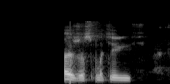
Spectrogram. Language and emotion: Russian, neutral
